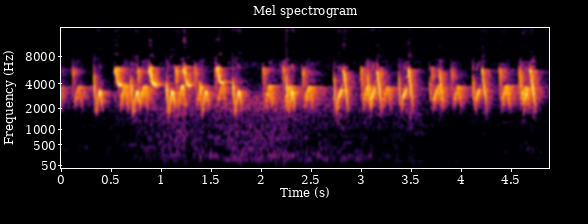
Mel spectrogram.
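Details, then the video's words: Busy bar-winged prinia song aimed at making other prinias reply: quick high, sharp notes with fast downward flicks, about three a second, continuing without a break. "Inilah suara ciblek GACOR paling di gemari, SEMUA ciblek pasti langsung NYAUT"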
